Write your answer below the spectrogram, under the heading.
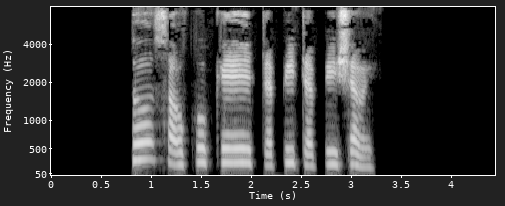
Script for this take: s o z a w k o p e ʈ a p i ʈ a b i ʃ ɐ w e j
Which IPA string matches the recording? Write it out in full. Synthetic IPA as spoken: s o s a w k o k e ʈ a p i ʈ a p i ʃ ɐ w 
